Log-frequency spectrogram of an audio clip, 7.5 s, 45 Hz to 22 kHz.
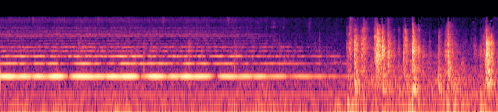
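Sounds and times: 
steady droning tone: 0.0s - 6.3s
front door being unlocked and opened by a woman: 5.2s - 7.4s.

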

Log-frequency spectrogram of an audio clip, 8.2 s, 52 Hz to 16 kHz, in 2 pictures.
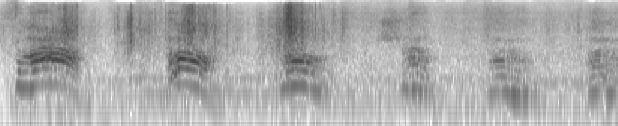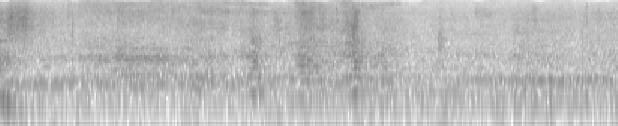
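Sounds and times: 
swarm of bees buzzing around a man at a breakfast table: 0.0s - 8.2s.

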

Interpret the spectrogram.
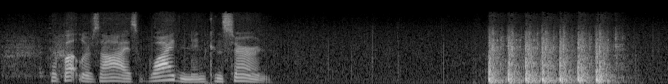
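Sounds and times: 
speech: 0.5s - 2.8s
shoulder slamming against a wooden door: 4.9s - 6.3s.

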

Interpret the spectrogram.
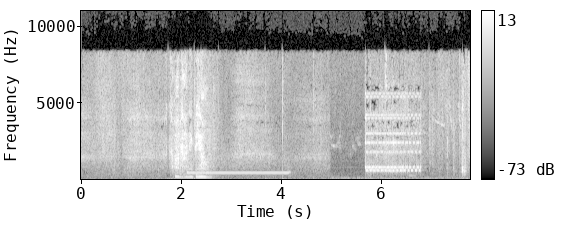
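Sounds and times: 
steady telephone line tone: 1.8s - 4.2s
telephone ringing in a house: 1.9s - 4.2s, 5.7s - 6.9s
speech: 2.0s - 2.6s.

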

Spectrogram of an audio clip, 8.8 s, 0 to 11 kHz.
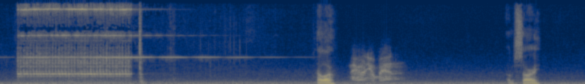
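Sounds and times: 
public payphone ringing: 0.0s - 4.9s
speech: 4.8s - 5.1s, 7.6s - 8.2s.

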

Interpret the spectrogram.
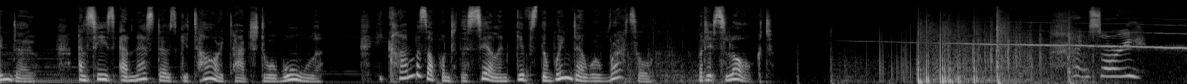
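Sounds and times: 
speech: 0.0s - 7.8s, 10.9s - 11.5s
firework bursts with sharp crackling bangs: 8.0s - 11.8s
thin high whistle: 8.3s - 11.8s.

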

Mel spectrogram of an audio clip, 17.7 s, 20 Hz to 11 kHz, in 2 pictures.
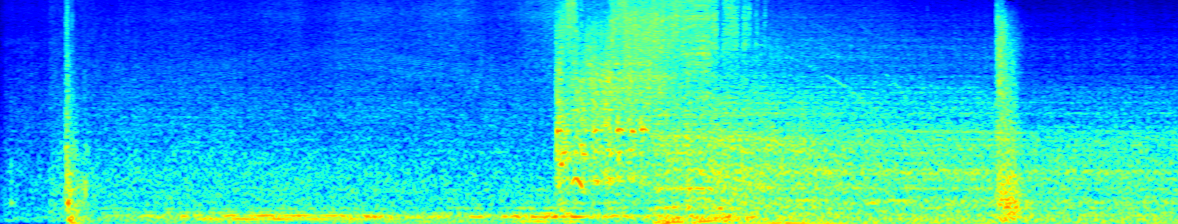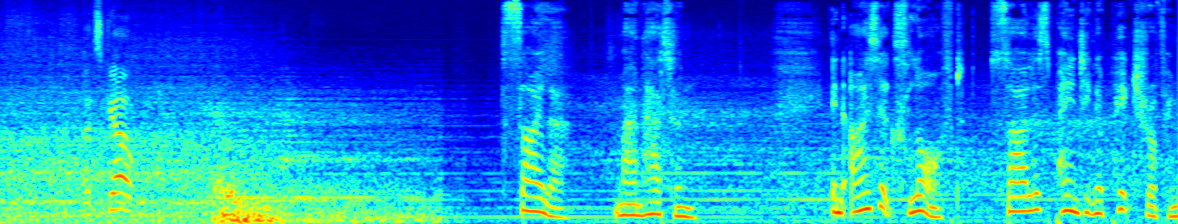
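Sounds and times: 
car bonnet clunking open: 0.4s - 0.8s
car bonnet slamming shut: 0.4s - 0.8s, 7.4s - 7.8s
car engine idling: 0.8s - 10.5s
speech: 9.6s - 10.1s, 12.7s - 14.2s, 15.1s - 17.6s.

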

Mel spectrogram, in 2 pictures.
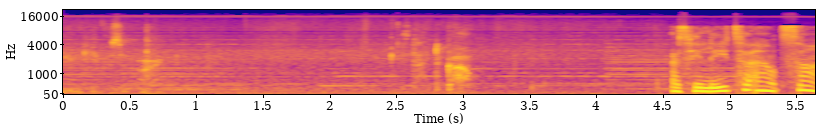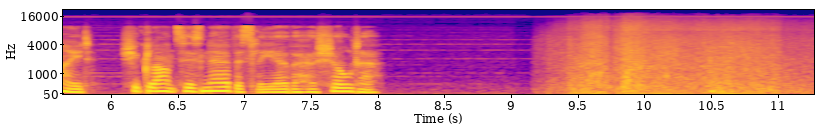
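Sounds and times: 
speech: 4.6s - 8.1s
choppy sea waves washing against a sailboat at nearly dark: 9.2s - 11.2s.

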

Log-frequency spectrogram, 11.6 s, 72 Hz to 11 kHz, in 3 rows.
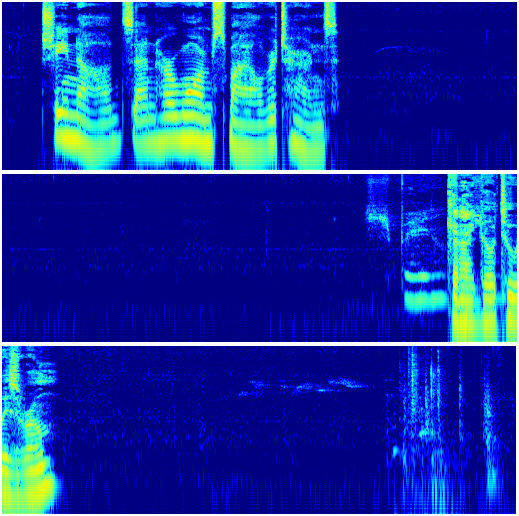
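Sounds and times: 
speech: 0.4s - 2.6s, 6.9s - 8.2s
bedroom door slowly opening with a faint thin creak: 10.6s - 11.5s.

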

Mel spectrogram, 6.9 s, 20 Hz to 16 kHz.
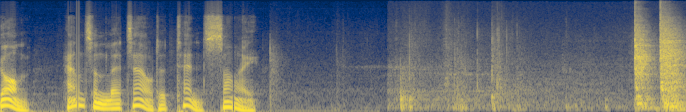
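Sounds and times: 
speech: 0.0s - 2.8s, 4.0s - 4.2s
soft footsteps: 2.6s - 6.3s.

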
